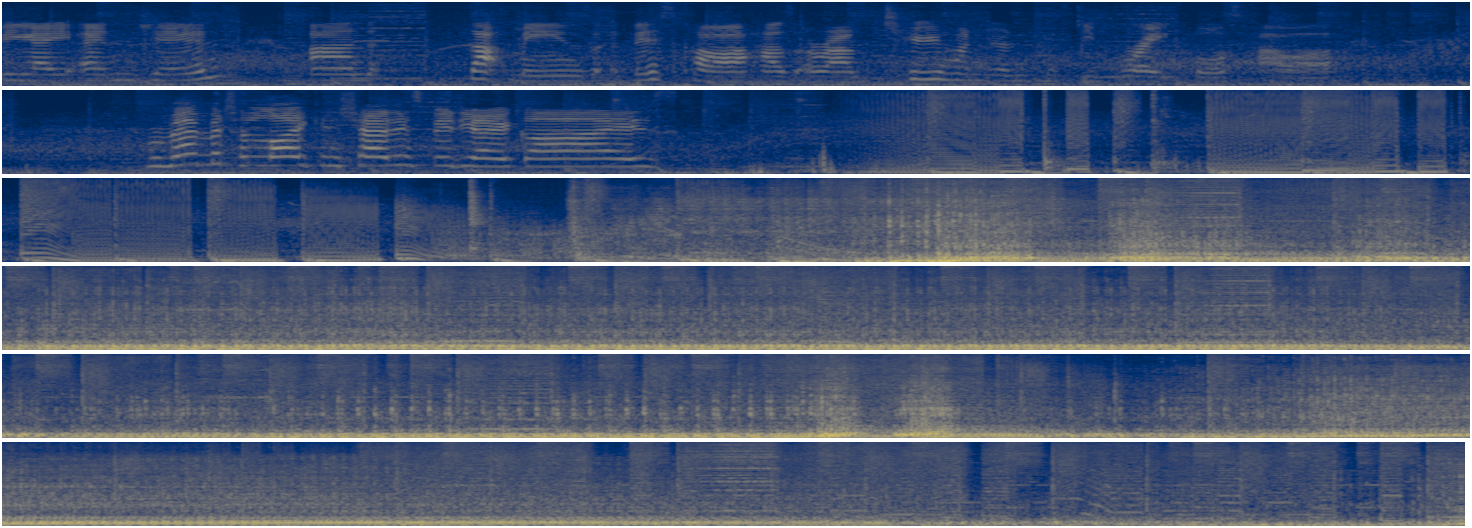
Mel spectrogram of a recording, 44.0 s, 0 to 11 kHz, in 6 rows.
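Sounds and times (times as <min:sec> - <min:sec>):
car engine idling loudly: 0:18.2 - 0:44.0.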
